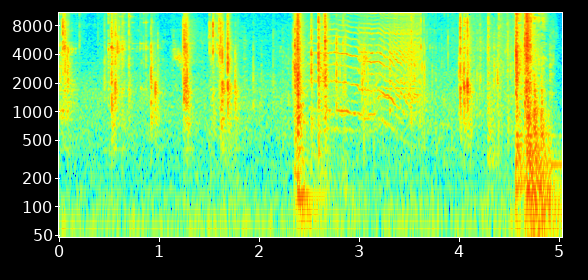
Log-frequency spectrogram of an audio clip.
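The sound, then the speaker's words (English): Keys jingle in short metallic bursts as someone unlocks the door to a woman's home, followed by a louder clack like the lock turning and a heavier thump of the door near the end. Nobody speaks. “You have keys to her place, right?”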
